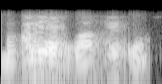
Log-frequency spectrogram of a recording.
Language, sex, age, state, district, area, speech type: Tamil, male, 60+, Tamil Nadu, Perambalur, rural, conversation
